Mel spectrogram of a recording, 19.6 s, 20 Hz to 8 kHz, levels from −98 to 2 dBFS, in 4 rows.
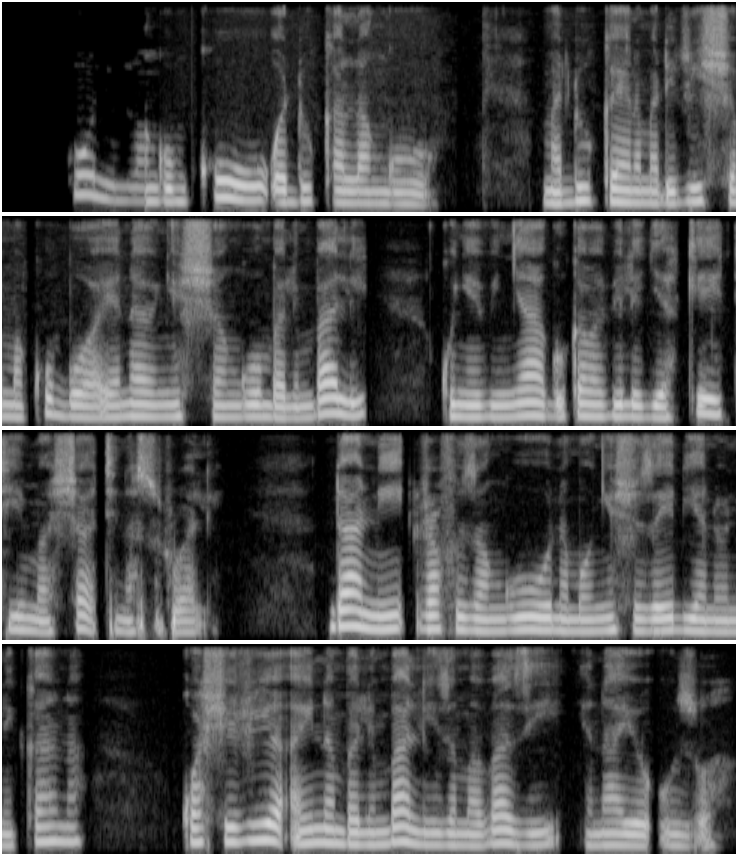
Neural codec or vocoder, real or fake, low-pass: none; real; 7.2 kHz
